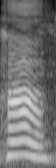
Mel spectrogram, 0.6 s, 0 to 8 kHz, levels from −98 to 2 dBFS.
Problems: constant background noise, continuous background conversations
